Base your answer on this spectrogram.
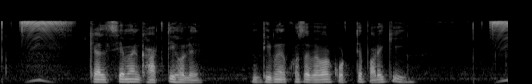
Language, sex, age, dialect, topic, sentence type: Bengali, male, 25-30, Standard Colloquial, agriculture, question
